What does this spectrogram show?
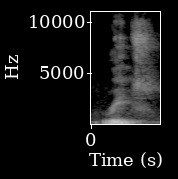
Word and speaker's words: REITs: real estate investment trusts or reits pronounced reits are companies that own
